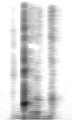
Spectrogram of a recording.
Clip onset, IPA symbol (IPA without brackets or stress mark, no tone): ɡ͡ǃ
